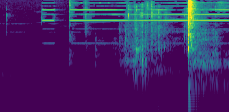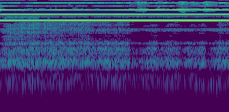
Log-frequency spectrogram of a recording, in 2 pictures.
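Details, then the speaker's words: Sunbeam quartz heater thermostatic switch tested with a meter while warmed: beeps, steady continuity tone, then a sharp click as it opens normally. "Did you hear it click off? Now we'll hear it click back on."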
